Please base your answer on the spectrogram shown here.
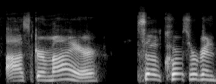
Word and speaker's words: Oscar Mayer: But the way it's pronounced makes people naturally think of Meyer.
